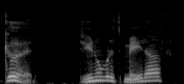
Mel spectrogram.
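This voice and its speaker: Man voicing an earnest superhero, animated pitch. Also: a little fast. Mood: matter-of-fact.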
